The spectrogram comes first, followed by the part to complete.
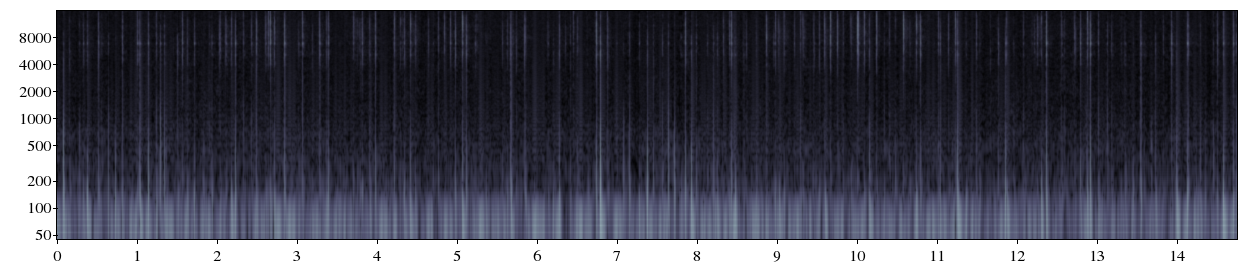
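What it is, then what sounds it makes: Ceramic bowl tapped with nails. Long nails tap rapidly and continuously on a small, hollow, glossy blue bowl, probably ceramic, turned upside down. The result is a dense stream of quick, dry clicks with very little ring and mostly low, dull body.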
